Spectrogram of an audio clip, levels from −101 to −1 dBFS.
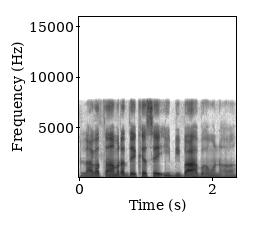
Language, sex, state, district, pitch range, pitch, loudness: Bhojpuri, male, Bihar, Muzaffarpur, 130-160 Hz, 140 Hz, -20 LUFS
